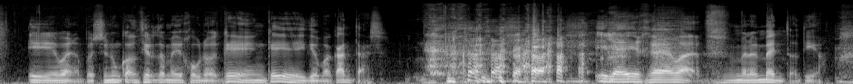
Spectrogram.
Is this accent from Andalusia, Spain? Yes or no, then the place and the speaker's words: no; Basauri, Basque Country, Spain; yo soy de San Miguel, que es un barrio paralelo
